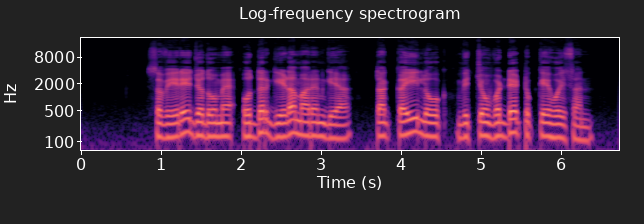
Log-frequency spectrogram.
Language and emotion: Punjabi, neutral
